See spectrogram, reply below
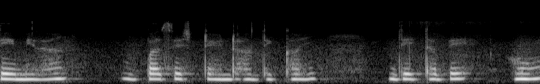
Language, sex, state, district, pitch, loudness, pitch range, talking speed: Chhattisgarhi, female, Chhattisgarh, Sukma, 245 Hz, -17 LUFS, 240-255 Hz, 110 wpm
